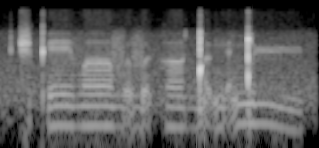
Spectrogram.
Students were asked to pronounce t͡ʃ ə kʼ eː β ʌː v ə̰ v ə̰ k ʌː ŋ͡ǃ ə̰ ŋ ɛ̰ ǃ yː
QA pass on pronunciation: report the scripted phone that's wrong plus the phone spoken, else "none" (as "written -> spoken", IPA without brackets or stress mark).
ǃ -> ŋ͡ǃ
